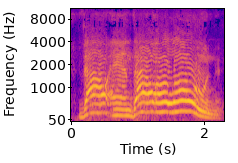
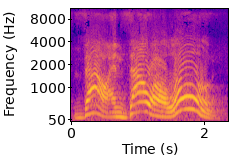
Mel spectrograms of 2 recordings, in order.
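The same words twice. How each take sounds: First: "Thou, and thou alone" higher and very slow, "alone" drawn out; emphatic thou. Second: "Thou" stressed, "thou alone" drawn out very slow; emphatic thou. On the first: Preacher underlining the word "thou" aloud, higher and very slow. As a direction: proclaim "thou alone" like capital letters. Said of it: "Underline it. Capitalize it". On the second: Preacher stressing "thou" as emphatic Hebrew, very slow. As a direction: lean hard on "Thou" and stretch "alone". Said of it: "is emphatic in the Hebrew". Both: Shown as a demonstration.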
